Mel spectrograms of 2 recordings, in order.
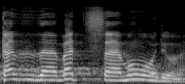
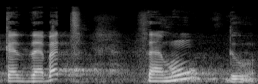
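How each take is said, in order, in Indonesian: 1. Huruf t menyatu dengan bunyi th yang mengikutinya. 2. Huruf t diucapkan dengan hembusan napas yang terdengar. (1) "Jadi bukan diidghamkan ya. Terkadang kita dikal" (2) "jadi harus dihamaskan"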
